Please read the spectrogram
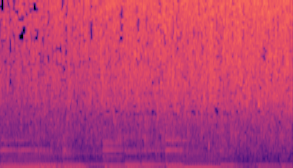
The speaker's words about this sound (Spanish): Eso que escuchas es la freidora funcionando a pleno rendimiento. Está friendo patatas para toda la tripulación.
